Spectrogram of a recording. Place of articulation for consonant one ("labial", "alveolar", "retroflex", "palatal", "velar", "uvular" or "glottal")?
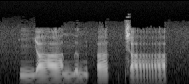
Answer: palatal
